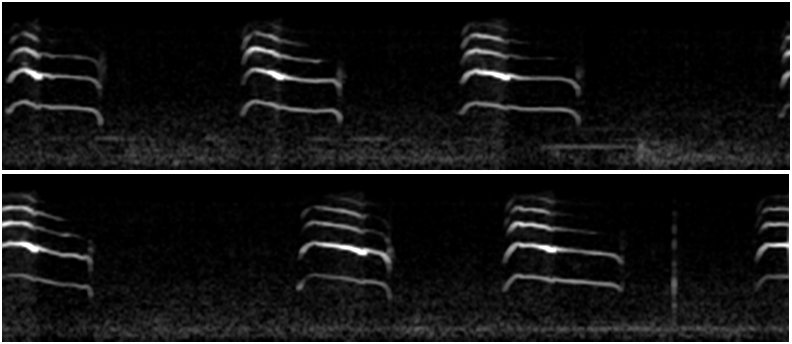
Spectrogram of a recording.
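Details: Young kitten Sumi on a grass lawn in the front garden, crying for his mother Shiye indoors after slipping out; seven clear, high meows, each falling slightly at the end, repeated about every one and a half seconds.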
